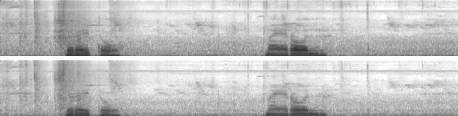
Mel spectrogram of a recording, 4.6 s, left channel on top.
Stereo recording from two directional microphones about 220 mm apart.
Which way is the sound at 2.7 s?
Centre (ahead or behind).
